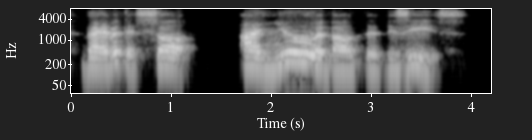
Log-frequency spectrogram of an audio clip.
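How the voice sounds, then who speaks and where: A man speaks with a Polish accent. His tone is bright and sharp. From Poland. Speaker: medical researcher, professor. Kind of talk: interview. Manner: halting, repetitive stumbles.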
